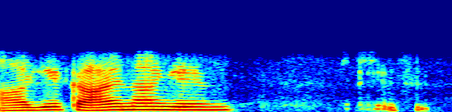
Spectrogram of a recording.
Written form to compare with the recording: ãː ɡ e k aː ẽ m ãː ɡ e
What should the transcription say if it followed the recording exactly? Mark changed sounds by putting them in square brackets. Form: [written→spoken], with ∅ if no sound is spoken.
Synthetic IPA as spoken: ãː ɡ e k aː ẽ [m→n] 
